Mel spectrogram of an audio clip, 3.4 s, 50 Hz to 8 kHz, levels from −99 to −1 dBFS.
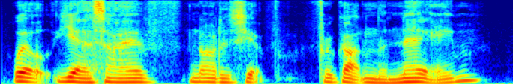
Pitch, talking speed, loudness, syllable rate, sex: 135 Hz, 175 wpm, -20 LUFS, 4.4 syllables/s, male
